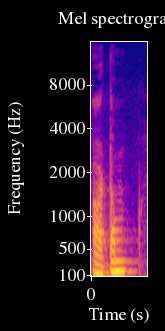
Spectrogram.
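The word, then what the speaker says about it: autumn: की आवाज नहीं आएगी जैसे कि आटम एन जो है एम के बाद आया इसलिए साइलेंट हो गया हाइम और आटम खजा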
